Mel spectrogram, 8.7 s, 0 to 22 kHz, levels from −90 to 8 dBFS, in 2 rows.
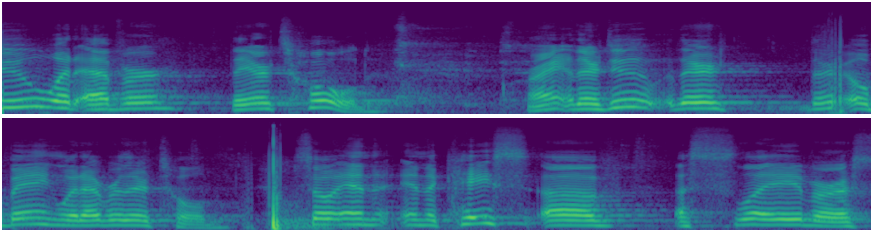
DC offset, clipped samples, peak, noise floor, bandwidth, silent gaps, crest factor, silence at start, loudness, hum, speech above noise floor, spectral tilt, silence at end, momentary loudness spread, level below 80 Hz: under 0.1%; under 0.1%; 0 dBFS; -53 dBFS; 12 kHz; none; 24 dB; 0 s; -25 LUFS; none; 29 dB; -6.5 dB/octave; 0 s; 13 LU; -46 dBFS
